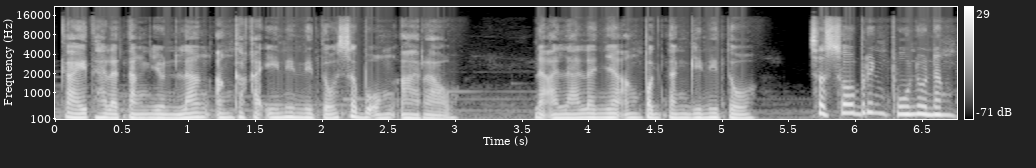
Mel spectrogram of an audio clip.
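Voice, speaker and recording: A woman with a Filipino accent narrating a scripted story in a measured, dramatic way. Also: low-pitched, a little mellow. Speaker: audiobook narrator. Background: background music.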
